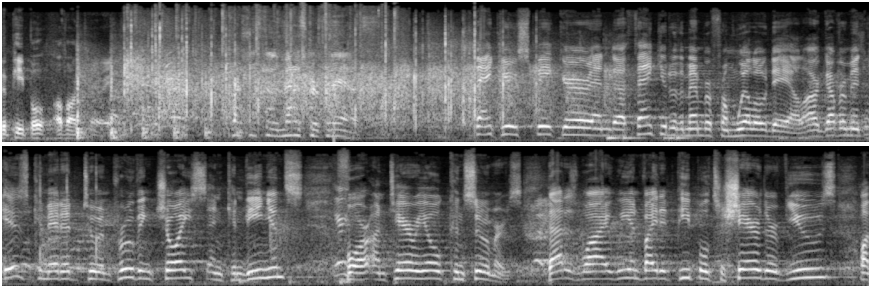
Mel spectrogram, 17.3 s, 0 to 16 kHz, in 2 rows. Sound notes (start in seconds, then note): 3.7 applause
